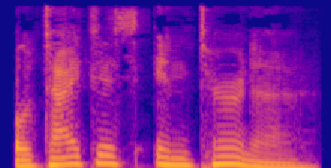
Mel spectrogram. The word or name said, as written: otitis interna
